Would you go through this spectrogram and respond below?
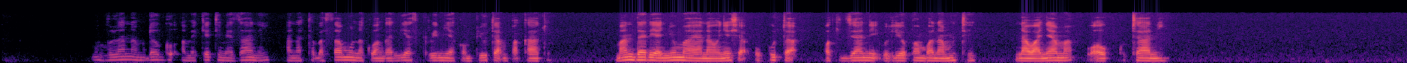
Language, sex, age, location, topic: Swahili, male, 25-35, Nairobi, education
